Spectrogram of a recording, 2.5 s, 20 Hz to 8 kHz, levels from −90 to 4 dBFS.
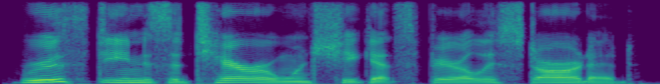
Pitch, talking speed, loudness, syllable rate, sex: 160 Hz, 240 wpm, -20 LUFS, 6.2 syllables/s, female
